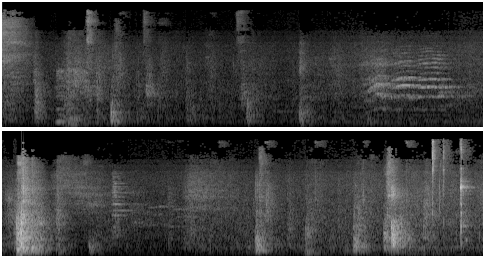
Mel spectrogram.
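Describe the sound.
A window being shut against outside noise makes a brief scraping slide followed by one firm, loud knock, set among quieter background sounds.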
